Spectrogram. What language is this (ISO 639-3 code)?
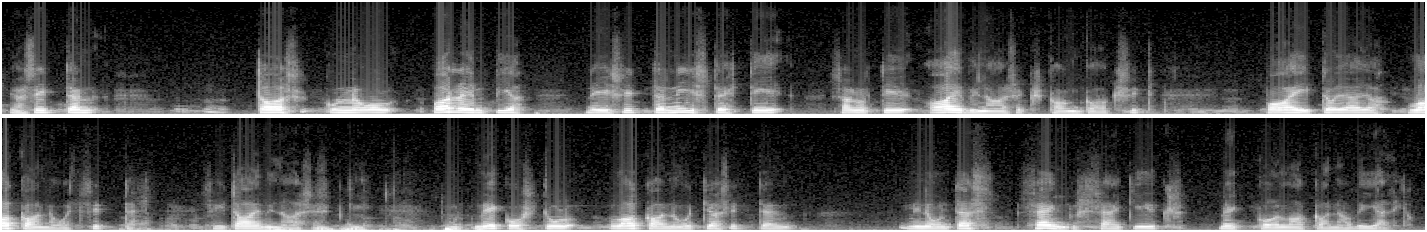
fin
